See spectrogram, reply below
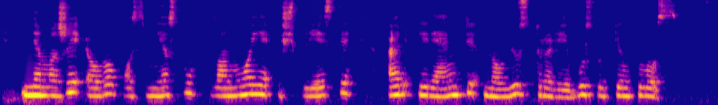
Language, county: Lithuanian, Šiauliai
